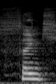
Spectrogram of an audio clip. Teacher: Vous placez donc votre langue, vous sortez de l'air, comme si vous vouliez produire un son S en ayant votre langue collée au niveau de vos dents. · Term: son TH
